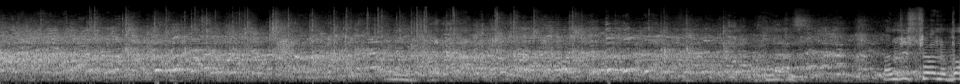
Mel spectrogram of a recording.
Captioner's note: audience laughing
